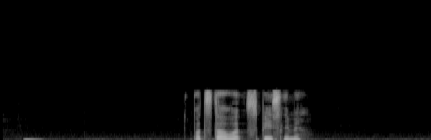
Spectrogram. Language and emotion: Russian, neutral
